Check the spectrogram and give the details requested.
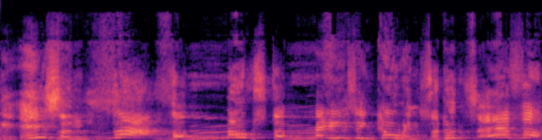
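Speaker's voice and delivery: high, slow, wide-eyed amazement; milk the coincidence, stretched out; hammed-up friend marvelling; amazed boast. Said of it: "finished it going".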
